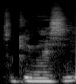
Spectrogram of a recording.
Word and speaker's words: Okemesi: Okay, so instead of the your ethnic nation going straight, can you pronounce it for me? Okay, Mechi? Okemesi Ekiti.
